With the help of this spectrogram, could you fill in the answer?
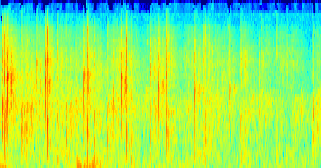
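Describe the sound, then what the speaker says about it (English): Scattered applause from a small audience at a mayoral announcement hosted at a children's center, sparse individual claps in an uneven rhythm, fairly faint and with no talk over it. "let's give them a round of applause"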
